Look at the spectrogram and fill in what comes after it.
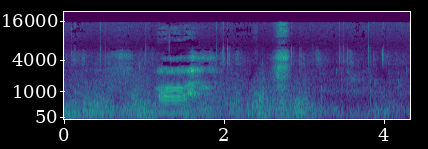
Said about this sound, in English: It is breezy. The flag on the pole here is standing out almost fully extended.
